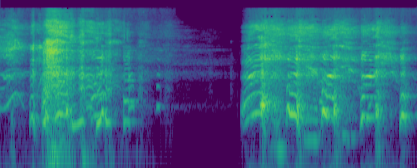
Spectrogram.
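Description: A loud fit of choking coughs comes in two ragged bursts separated by a brief silence, with strained, gasping breaths mixed in and no speech.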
